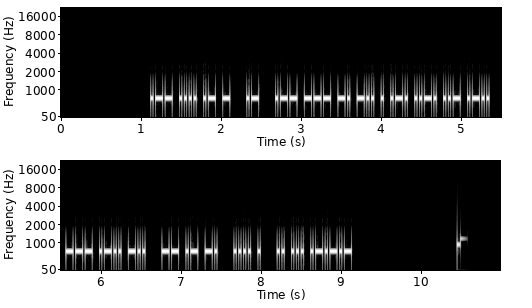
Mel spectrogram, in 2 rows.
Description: Morse code, heard as a keyed tone, about 40 wpm, 700 Hz. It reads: WHAT A WONDERFUL OLD MAN HE IS.
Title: Sentences from Top 1100 Words 40wpm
